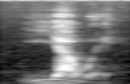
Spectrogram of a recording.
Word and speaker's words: Yahweh: They are pronounced Yod-He Vav-He. Yahweh.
